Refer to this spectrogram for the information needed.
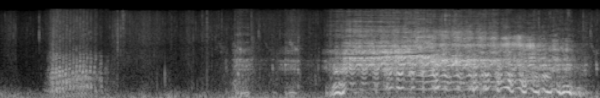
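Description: A horse lets out a long, loud whinny with a wavering, shaking pitch, preceded by a shorter snort-like neigh and some quiet shuffling.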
